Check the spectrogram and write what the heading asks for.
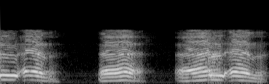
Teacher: انت سيب الهمزة الثانية بين الالف وبين الهمزة · Term: التسهيل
